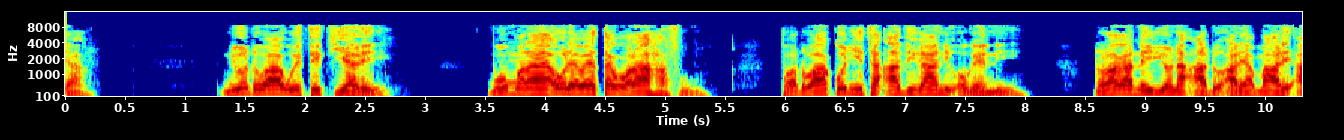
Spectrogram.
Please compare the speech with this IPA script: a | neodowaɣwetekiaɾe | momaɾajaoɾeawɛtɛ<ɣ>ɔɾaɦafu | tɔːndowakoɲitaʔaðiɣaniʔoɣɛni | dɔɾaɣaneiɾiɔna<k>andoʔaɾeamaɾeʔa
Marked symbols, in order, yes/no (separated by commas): yes, no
